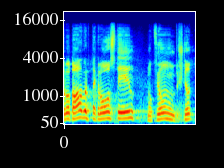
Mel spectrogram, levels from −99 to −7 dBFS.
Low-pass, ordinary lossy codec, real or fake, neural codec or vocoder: 14.4 kHz; none; fake; codec, 32 kHz, 1.9 kbps, SNAC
